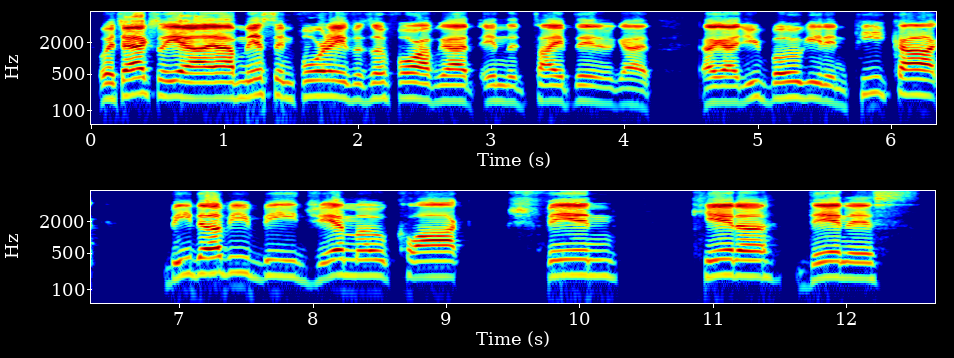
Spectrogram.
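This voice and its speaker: A man with a bright, crisp voice, fairly high for a man, chatting casually and laughing easily on a live stream. His voice sounds close and dry, with no room around it. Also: steady tone, a little slow, no room sound. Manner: laid-back, slangy, laughs often. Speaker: podcast host.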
